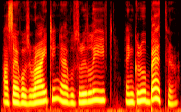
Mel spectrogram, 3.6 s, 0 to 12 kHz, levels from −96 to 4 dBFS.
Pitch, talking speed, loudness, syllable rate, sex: 225 Hz, 165 wpm, -17 LUFS, 4.3 syllables/s, female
